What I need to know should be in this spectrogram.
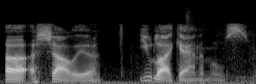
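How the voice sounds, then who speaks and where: A man chatting casually as a player in a tabletop roleplaying game, with a wry, playful deadpan manner. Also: sits low, a little slow, muffled recording, slight background noise. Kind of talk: casual in-character game chat.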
